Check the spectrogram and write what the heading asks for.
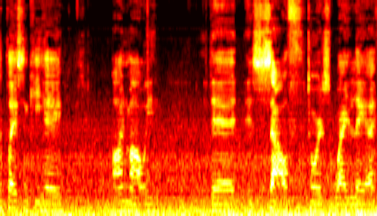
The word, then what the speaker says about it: Maui: You don't say Maui. Lemuria. It's not Maui. It's Maui. You gotta say Maui. Maui. Say it like that.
